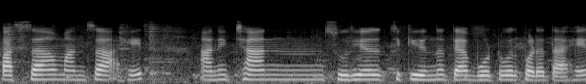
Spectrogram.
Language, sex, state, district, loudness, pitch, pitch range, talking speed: Marathi, female, Maharashtra, Mumbai Suburban, -18 LUFS, 220 Hz, 215-225 Hz, 125 wpm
